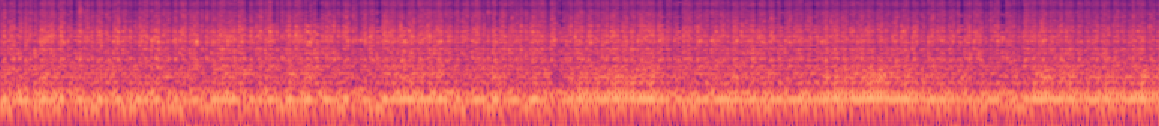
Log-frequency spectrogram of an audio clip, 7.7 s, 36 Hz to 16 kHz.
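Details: 2000 GMC Sierra 5.3 V8 with Texas Speed Stage 3 cam (.550/.550, 216/220, 112 LSA) running factory stock tune, cold start warming up; deep, lumpy, loping idle, steady level, no fault audible yet.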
